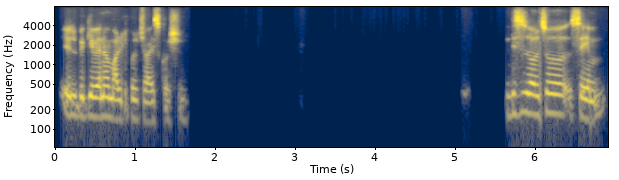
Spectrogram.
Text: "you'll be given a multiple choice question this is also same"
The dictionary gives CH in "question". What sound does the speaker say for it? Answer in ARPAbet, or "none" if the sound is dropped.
SH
